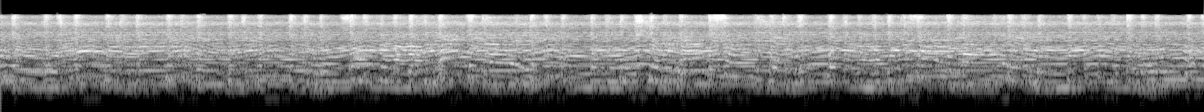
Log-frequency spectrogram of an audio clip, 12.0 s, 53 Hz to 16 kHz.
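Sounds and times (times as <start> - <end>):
guitar strumming: 0.0 - 12.0.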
